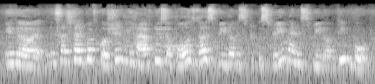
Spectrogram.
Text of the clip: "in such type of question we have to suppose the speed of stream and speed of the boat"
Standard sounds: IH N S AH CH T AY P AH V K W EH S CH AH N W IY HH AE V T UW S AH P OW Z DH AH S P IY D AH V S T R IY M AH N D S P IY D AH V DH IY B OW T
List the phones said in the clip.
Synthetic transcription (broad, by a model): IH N S AH CH T AY P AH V K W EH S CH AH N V IY HH AE V T UW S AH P OW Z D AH S P IY D AH V S T R IY M AH N D S P IY D AH V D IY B OW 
